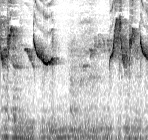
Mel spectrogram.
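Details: Sooty-headed bulbul in chatty song with tail spread, meant to provoke other birds: sliding whistled notes falling in pitch, a pause, then a burst of bubbly rising and falling whistles, low hum beneath.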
